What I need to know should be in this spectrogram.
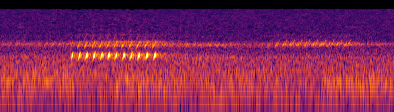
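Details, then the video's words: Frogs calling, one sharp pulsed trill of about a dozen rapid beats lasting over half a second, over a steady high insect-like hum and fainter trilling farther off. "Those are frogs you're hearing over here."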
